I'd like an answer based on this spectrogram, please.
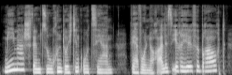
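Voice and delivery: ordinary delivery, nothing marked

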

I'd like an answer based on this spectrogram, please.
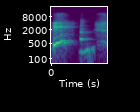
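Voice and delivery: quick high giggle; short giggle. Real, not acted. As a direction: laugh off the awful saying. Laughs at awful saying.

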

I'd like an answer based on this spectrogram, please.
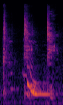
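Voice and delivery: tiny, high, soft tee-tee-tee; light high patter; teeny tiny steps. Retold or imitated. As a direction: imitate dainty baby steps with little squeaks. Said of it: "like, teeny tiny baby steps".

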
